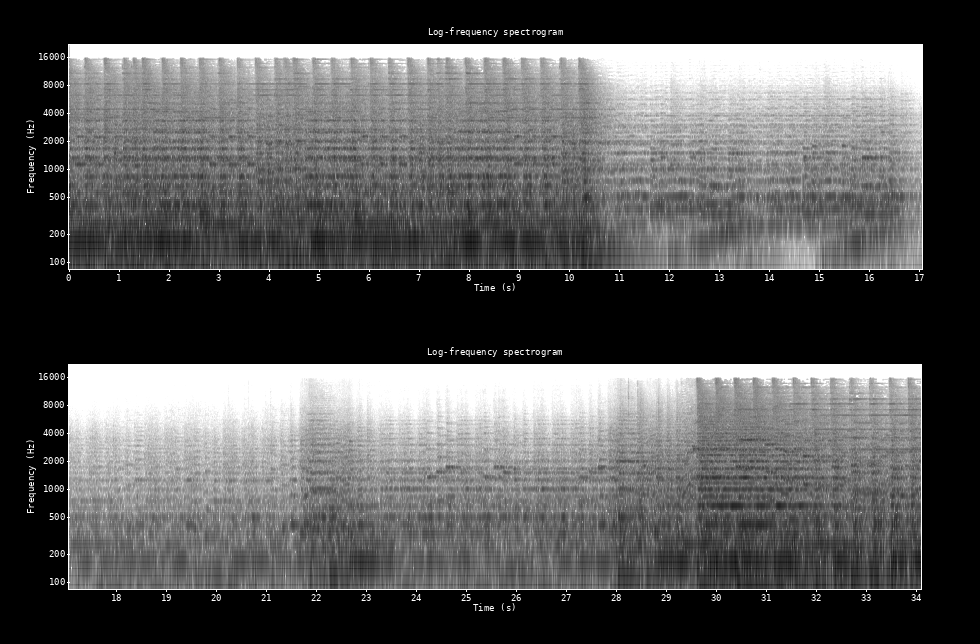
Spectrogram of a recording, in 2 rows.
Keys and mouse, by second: 0.0 f, 2.8 ctrl+r, 5.2 click, 6.0 s, 6.2 z, 11.4 click, 12.1 3, 13.8 e, 14.2 right click, 14.7 s, 15.1 shift+z, 16.4 click, 19.1 Tab, 20.0 ctrl+2, 21.6 Tab, 22.8 ctrl+r, 24.3 click, 24.6 Tab, 25.0 right click, 27.1 Tab, 27.8 ctrl+r, 30.2 click, 30.3 Tab.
